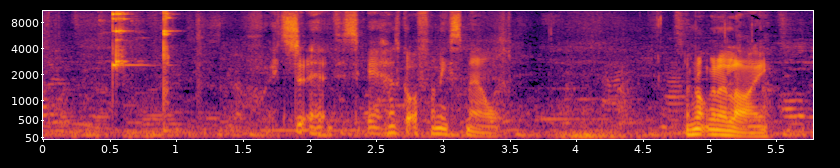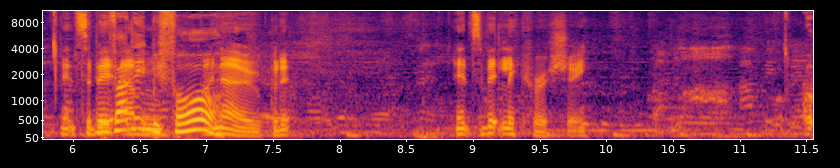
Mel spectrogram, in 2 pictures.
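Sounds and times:
drinking glasses clinking in a toast: 0:00.5 - 0:01.1
speech: 0:01.9 - 0:03.7, 0:04.8 - 0:07.8, 0:08.9 - 0:10.1.

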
